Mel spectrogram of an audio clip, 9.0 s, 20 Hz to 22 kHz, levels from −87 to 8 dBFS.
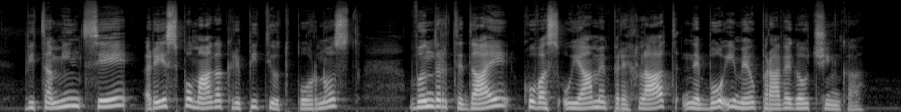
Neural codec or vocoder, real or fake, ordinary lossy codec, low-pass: none; real; none; none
